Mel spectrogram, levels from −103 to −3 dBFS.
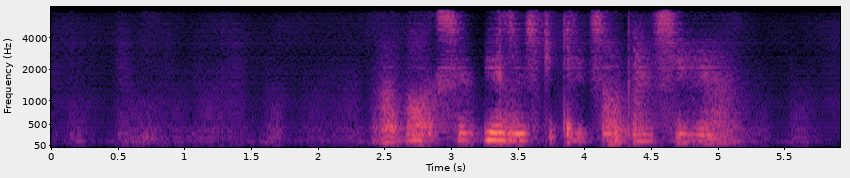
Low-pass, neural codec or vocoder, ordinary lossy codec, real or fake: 7.2 kHz; codec, 44.1 kHz, 0.9 kbps, DAC; none; fake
